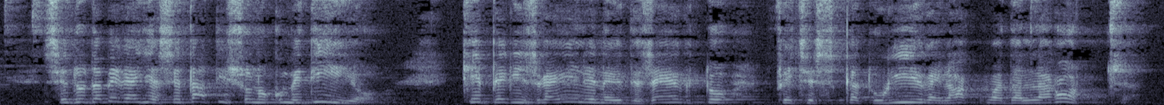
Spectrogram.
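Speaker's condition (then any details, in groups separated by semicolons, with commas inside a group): No condition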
